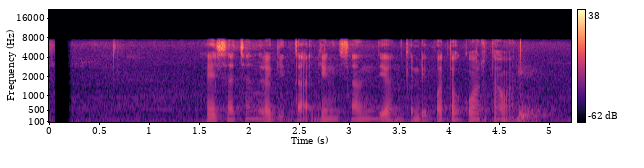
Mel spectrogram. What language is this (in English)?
Sundanese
